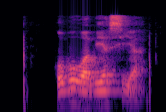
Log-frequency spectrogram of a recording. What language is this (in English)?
Taita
